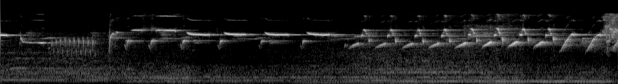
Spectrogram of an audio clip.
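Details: Belgian canary in song: a soft low trill, then sustained whistled notes repeated several times, followed by fast rising chirps in quick succession; a faint low hum underneath.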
